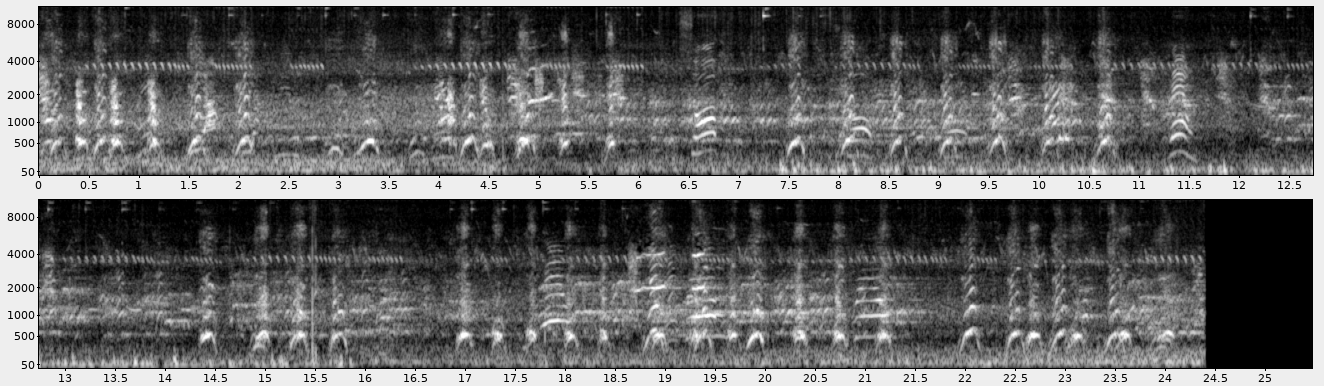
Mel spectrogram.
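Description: Dogs yapping and yipping in many short, rapid calls, with a brief lull about halfway through.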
